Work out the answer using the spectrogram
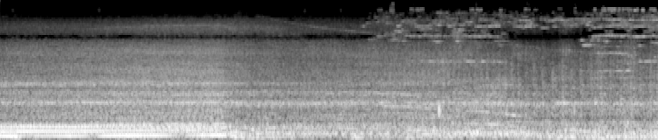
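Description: Diesel idling with a low rumble and an uneven puff about four times a second; sounds like an exhaust leak, with air brakes hissing behind it. Cause suspected, not confirmed.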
